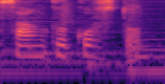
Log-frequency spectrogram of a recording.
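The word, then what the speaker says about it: 埋没コスト: そうこの「やめる」という選択っていう書籍の中で「サンクコスト」っていう言葉がよく出てきます。え文字にすると漢字で「埋没」って書いてカタカナで「コスト」それで「サンクコスト」って読むみたいです。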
